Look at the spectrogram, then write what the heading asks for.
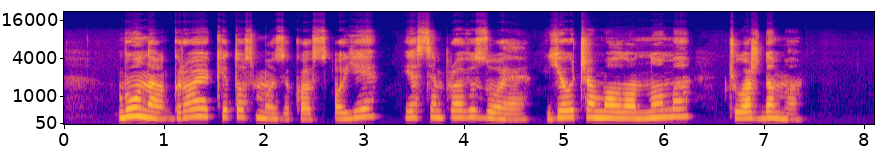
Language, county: Lithuanian, Vilnius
